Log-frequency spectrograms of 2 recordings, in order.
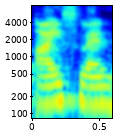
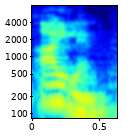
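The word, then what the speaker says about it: island: যদি অনেকগুলো আইল্যান্ড মানে কেউ কিন্তু আইসল্যান্ড বলবেন না। উচ্চারণ হচ্ছে আইল্যান্ড।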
